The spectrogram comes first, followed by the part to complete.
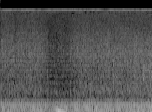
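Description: Steady hum and hiss of an old film soundtrack, with one dull low thump a little under a second in.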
